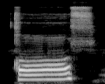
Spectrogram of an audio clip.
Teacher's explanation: کوے سے متصل زبان کی جڑ جب اوپر کے تالوں سے ٹکرائے گی تو یہاں سے قاف ادا ہوگا · یہ حروف مستعلیہ میں سے ہے، یعنی پر حروف میں سے ہے، اس کو موٹا کر کے پڑھا جاتا ہے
